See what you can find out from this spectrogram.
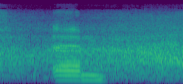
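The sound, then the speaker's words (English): Steady traffic noise on a main road beside a bus stop, a continuous broad roar of passing vehicles. “So the bus stop's kind of like on a main road, as you can hear”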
